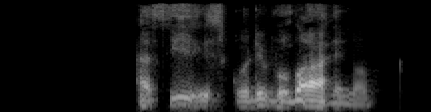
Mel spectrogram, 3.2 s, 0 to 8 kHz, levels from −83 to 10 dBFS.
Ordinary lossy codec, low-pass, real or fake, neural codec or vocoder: MP3, 48 kbps; 7.2 kHz; fake; codec, 24 kHz, 1.5 kbps, HILCodec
